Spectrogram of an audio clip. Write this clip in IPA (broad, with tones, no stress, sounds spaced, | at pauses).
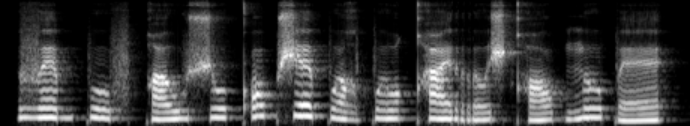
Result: v ɛ˧ b p o˧˩ f q ɤ˩˧ w ʃ o˧ kʼ ɔ˥ b ʃ ɛ˥ p ɤ˧˩ ʁ p ɤ˧ w qʰ ɛ˧ r ɤ˩˧ ʃ qʰ ɔ˩˧ b n ɤ˥ p ɛ˩˧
